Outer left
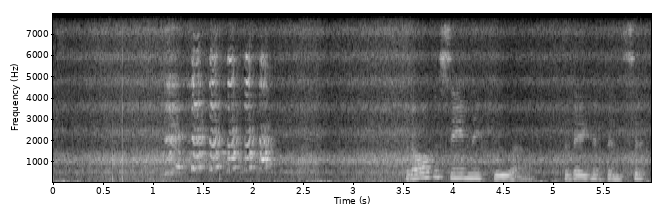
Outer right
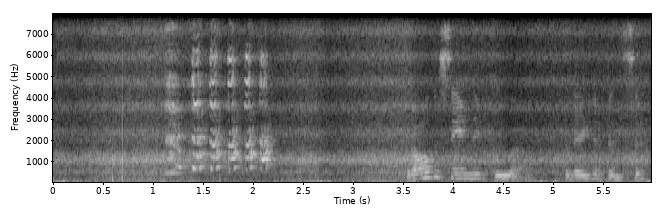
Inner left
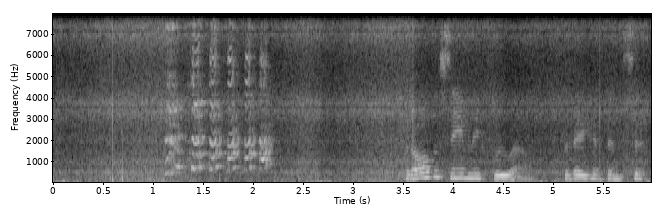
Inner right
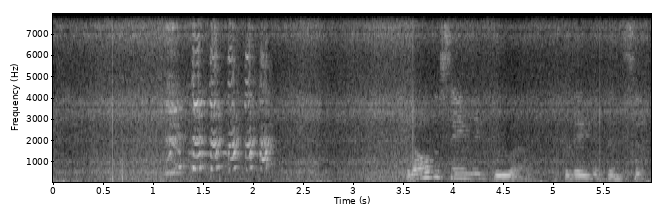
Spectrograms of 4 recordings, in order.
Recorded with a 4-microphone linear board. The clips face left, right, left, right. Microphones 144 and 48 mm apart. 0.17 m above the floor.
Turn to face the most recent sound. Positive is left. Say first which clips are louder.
# outer left 3 dB, inner left 3 dB
turn(degrees=60)  # may be behind; listen again after turning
